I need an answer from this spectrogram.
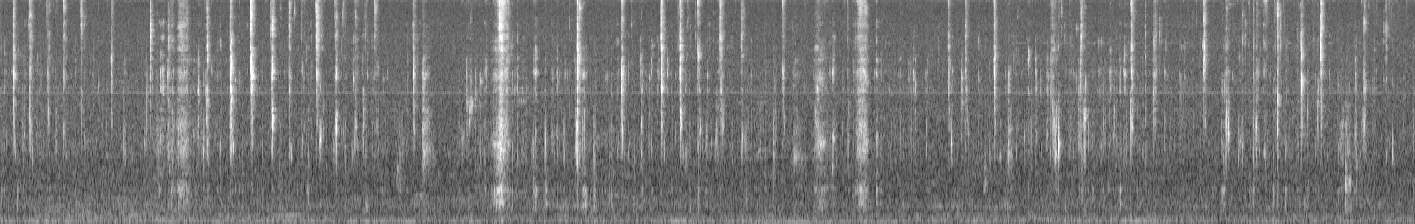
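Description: Close-miked wet chewing and lip-smacking on soft, fatty braised pork belly: irregular sticky mouth clicks and smacks, with a couple of louder smacks about ten and seventeen seconds in.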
